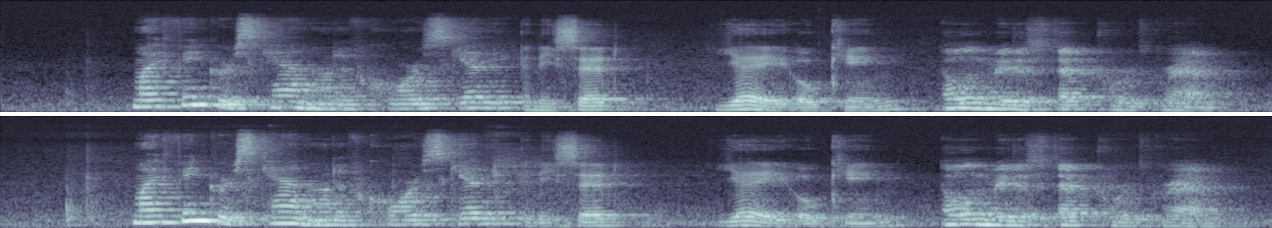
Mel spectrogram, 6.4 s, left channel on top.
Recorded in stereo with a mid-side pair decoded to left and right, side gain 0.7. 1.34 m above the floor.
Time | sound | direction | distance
0.7 | a woman speaking | straight ahead | 0.7 m
2.6 | a man speaking | 15° left | 0.5 m
4.7 | a man speaking | 5° right | 2.5 m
